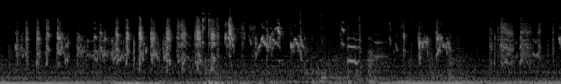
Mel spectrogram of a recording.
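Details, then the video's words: Lively budgerigar song of rapid, bubbling chirps and short squeaky notes, busiest in the first half, then sparser twitters over a low background hum. "Beautiful Australian Parrots Beautiful Australian Birds Beautiful Singing Birds"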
